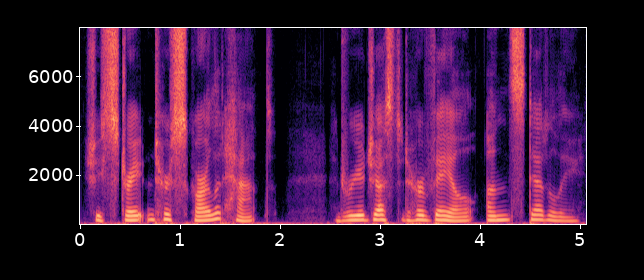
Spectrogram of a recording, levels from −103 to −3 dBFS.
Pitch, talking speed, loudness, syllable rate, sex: 175 Hz, 120 wpm, -21 LUFS, 4.2 syllables/s, female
